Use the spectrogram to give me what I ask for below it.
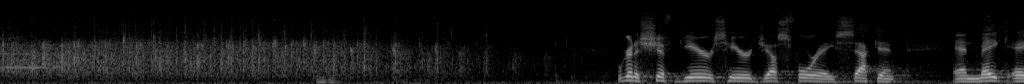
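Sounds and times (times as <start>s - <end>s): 
church audience applauding: 0.0s - 5.8s
speech: 6.2s - 10.2s.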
